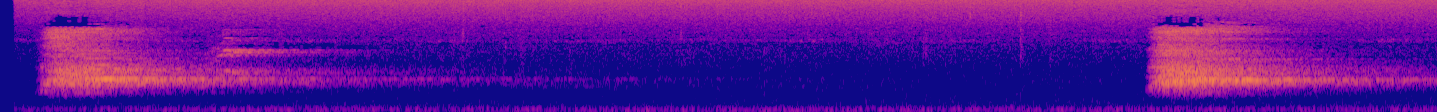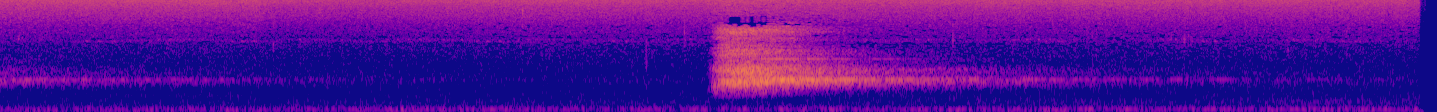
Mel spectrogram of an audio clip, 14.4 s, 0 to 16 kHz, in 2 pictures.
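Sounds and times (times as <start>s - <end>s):
fox barking: 0.2s - 1.8s, 5.8s - 6.9s, 10.7s - 12.2s.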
